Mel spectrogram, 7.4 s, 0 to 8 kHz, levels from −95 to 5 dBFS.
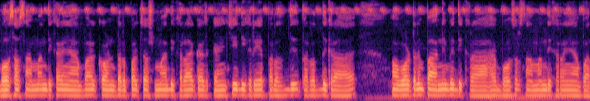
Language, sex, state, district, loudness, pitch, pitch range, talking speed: Hindi, male, Delhi, New Delhi, -20 LUFS, 120 Hz, 115-120 Hz, 335 wpm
